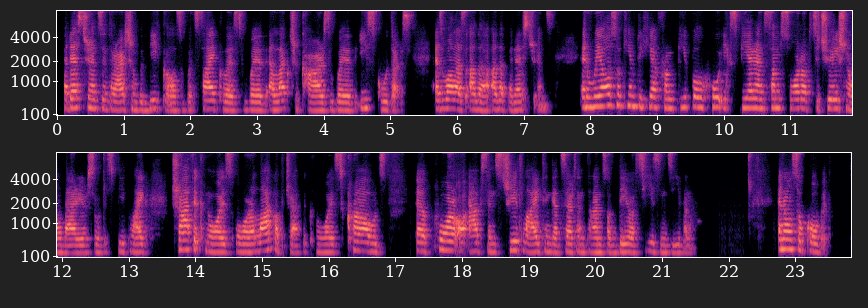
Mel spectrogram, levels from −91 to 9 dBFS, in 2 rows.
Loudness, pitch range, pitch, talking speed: -20 LUFS, 175-220 Hz, 195 Hz, 155 wpm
